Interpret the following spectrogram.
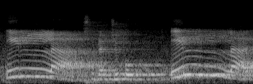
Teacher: lam yang ditasydidkan itu tidak dipanjangkan, melainkan jadi durasinya itu sama seperti kita membaca dua lam. Yang pertama sukun, yang kedua berharokat.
